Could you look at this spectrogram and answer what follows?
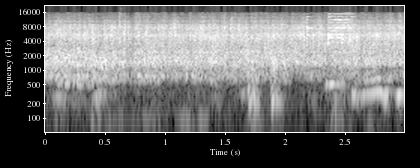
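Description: Four pieces of fish frying in a pan with onion, ginger-cumin paste and ginger-chilli paste, giving a continuous bright sizzle at close range, with occasional soft clinks and stirring knocks underneath.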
